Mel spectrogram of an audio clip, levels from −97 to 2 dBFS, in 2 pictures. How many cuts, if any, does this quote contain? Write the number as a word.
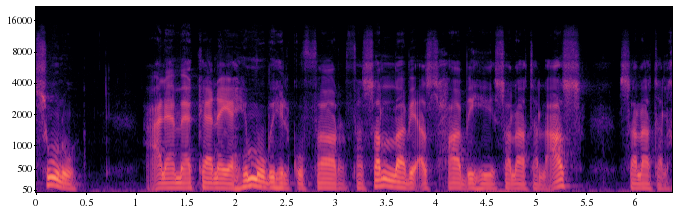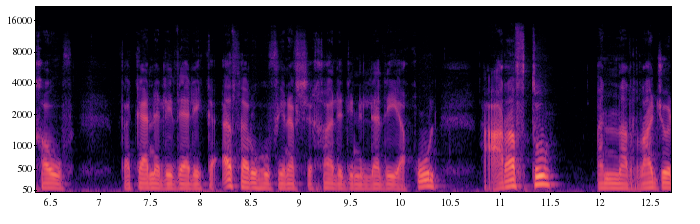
zero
